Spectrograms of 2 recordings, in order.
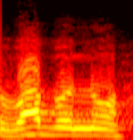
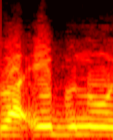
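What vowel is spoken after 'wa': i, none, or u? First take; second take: none; i. First: The vowel is dropped and the words run together. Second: A separate 'i' vowel begins the second word. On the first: The speaker calls it right. "पढ़ेंगे" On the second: The speaker calls it wrong. "की बजाय"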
